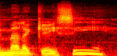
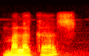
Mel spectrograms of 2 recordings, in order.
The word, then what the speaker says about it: Malagasy: differences between is it would you say Malagasy eventually with the Y at the end or is a mostly the correct native pronunciation is malakas yeah but people don't mind if if non-natives pronounce the final Y or as we call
